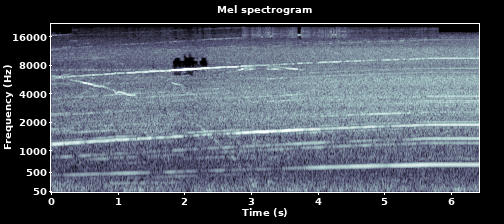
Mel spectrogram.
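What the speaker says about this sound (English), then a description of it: "you're going to see the motor, it's going to start spinning. It's going to spin at maximum." A 2450 kV FPV drone motor runs at full throttle on a benchmark test stand, giving a steady high-pitched electric whine with rising harmonic tones and a constant whirring hum throughout, close and alone.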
